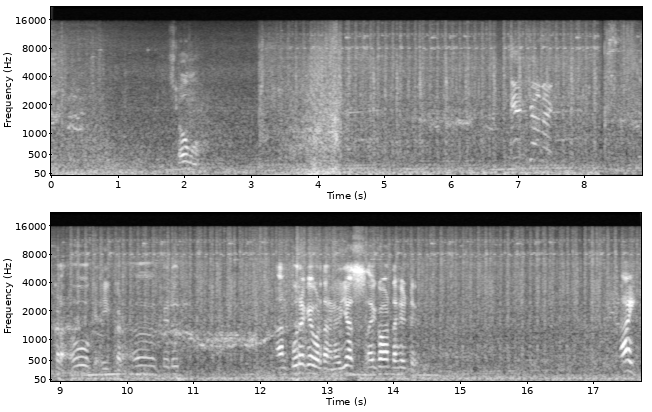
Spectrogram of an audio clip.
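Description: A heavy machine gun fires in long rapid bursts.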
